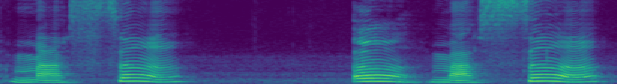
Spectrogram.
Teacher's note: the stress goes all the way to the end. We do have a graphic accent on top of the last vowel, the tilde.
